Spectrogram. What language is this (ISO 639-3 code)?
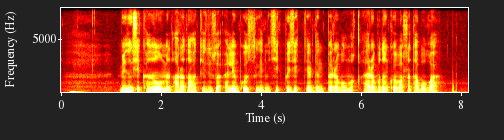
kaz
